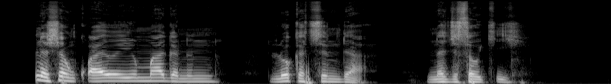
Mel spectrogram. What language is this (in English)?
Hausa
